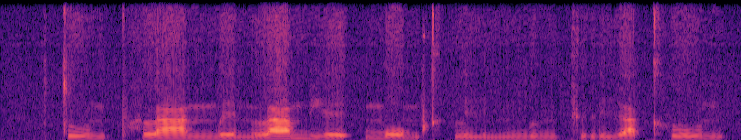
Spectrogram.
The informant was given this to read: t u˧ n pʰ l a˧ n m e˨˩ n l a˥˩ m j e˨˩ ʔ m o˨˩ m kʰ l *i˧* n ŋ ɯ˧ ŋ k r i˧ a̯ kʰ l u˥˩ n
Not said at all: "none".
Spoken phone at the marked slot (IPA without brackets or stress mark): i˩˦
